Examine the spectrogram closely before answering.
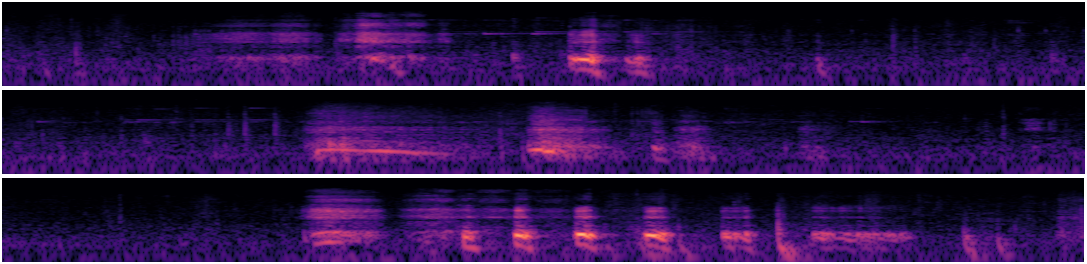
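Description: A man sobs and cries out in grief close by.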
